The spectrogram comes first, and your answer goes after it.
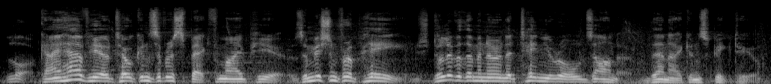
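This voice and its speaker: A man's voice: medium pitch, big pitch swings, normal speed, hardly any pauses, a little mellow, husky. An actor playing a haughty, entitled young nobleman in a video game, formal and indignant. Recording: long hall reverb, music underneath.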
